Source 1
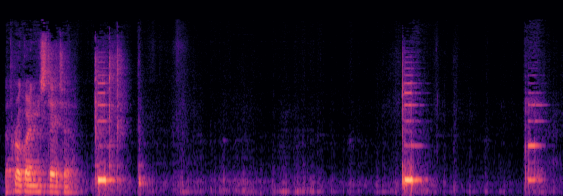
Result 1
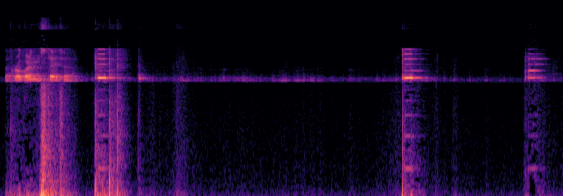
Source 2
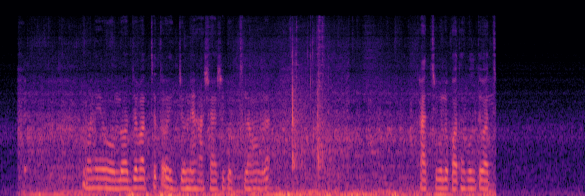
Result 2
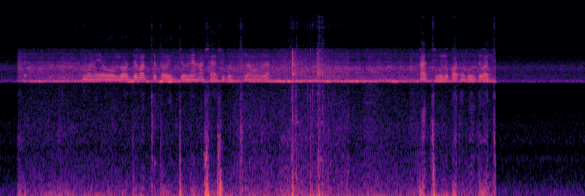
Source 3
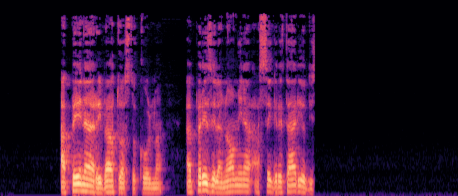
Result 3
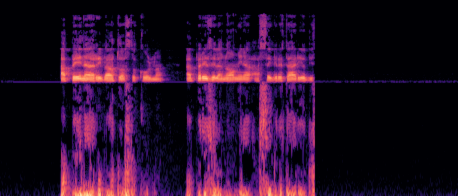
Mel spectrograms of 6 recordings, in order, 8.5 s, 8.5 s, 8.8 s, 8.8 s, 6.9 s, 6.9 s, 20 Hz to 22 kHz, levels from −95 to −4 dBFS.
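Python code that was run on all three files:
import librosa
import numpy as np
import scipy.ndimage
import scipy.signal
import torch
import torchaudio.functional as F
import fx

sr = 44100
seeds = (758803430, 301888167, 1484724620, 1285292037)

y = fx.band_swap(x, sr, width_hz=4000)
y = fx.riaa(y, sr, side='playback')
y = y * 10.0 ** (2.5 / 20.0)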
